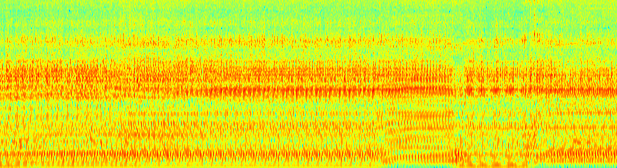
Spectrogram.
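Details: Nanni marine diesel under throttle: loud clatter with an uneven knock about three per second. The oil change and obvious checks found nothing. Refurbished injectors and adjusting the slightly out-of-spec valve clearances cured the knock.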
